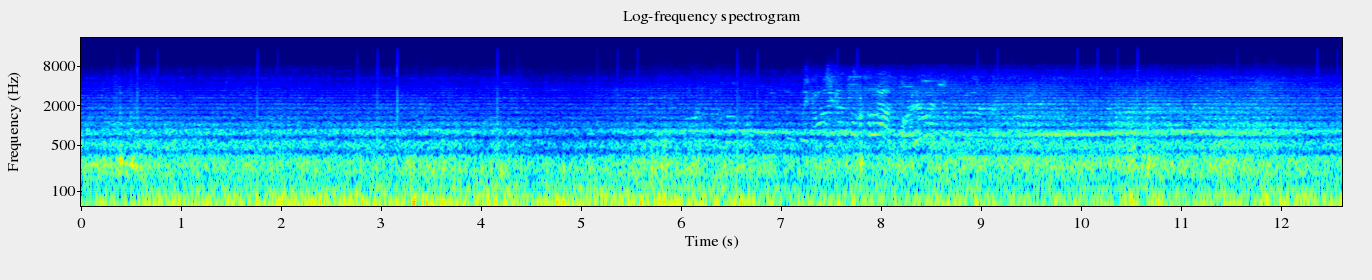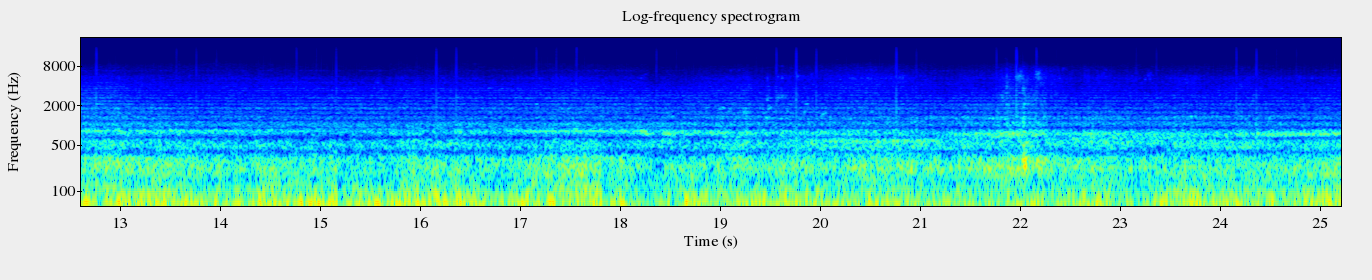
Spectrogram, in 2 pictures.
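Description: Wind buffets past at speed.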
